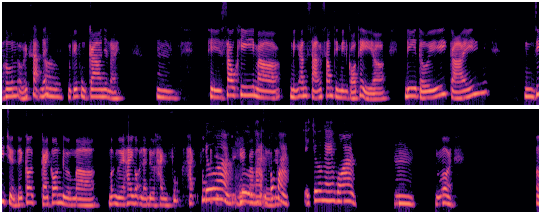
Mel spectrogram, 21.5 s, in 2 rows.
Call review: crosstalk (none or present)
present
